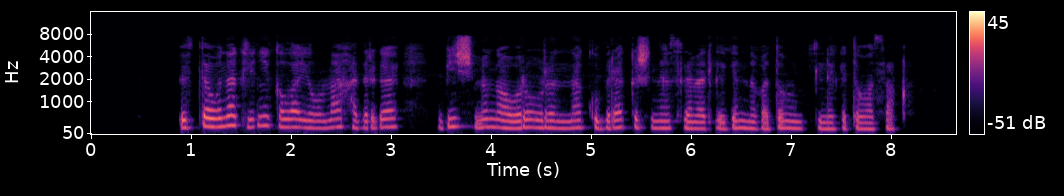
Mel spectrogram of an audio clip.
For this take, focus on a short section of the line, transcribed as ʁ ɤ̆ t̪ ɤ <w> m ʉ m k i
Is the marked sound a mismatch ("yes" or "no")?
no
